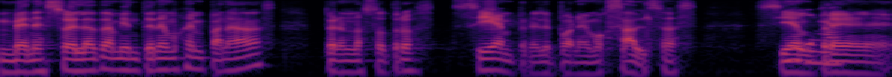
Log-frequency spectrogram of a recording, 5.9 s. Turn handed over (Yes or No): No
